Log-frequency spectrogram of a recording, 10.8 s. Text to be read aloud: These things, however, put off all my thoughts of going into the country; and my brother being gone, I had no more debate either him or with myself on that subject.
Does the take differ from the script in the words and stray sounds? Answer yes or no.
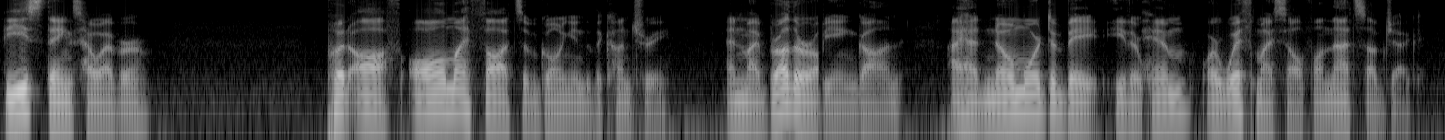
no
